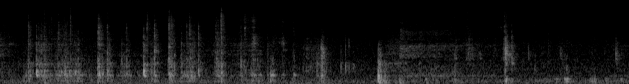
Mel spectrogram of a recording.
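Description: Irregular small clicks, taps and rustles of craft materials being handled off-camera, with one sharper tap a little before the four-second mark.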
